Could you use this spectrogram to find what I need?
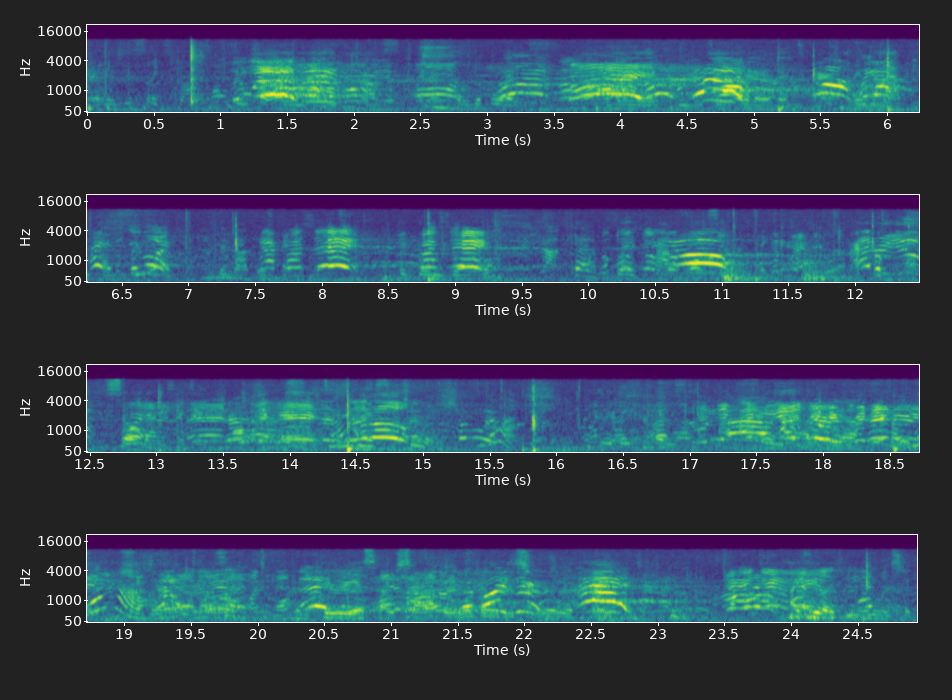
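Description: Young players shout and call to each other across an open field.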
